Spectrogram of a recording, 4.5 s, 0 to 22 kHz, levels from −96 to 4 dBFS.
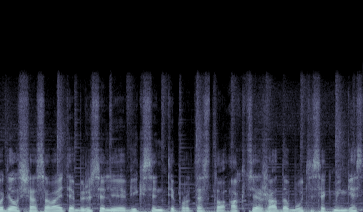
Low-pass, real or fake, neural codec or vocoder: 14.4 kHz; real; none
